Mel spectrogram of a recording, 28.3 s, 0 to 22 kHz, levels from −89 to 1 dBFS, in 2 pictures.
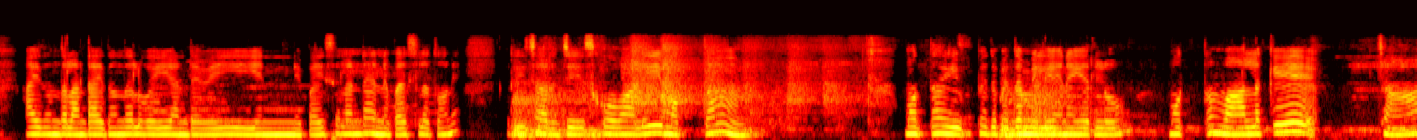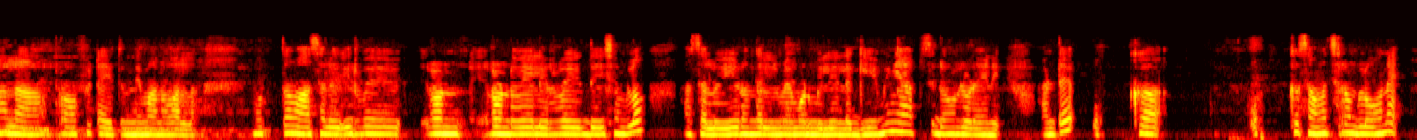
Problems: none marked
